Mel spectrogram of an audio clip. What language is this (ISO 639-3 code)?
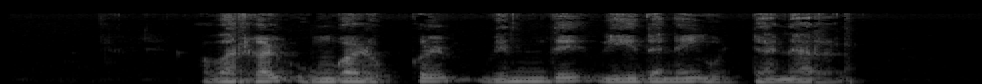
tam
